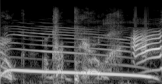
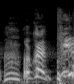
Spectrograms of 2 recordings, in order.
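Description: First: High, loud, slow scream; drawn-out scream. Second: Panicked shout. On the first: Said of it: "repeated, screamed long". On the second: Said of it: "first shout of puke line". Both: Real, not acted.

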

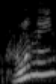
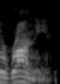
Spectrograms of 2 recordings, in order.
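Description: First: "Running" with an OO vowel, as ROO-ning; Spanish U in "Running"; pronunciation option with U. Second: "running" with an open vowel, as RAH-ning; pronunciation option with O. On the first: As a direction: say "Running" slowly, first syllable like roo. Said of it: "¿cómo se pronuncia". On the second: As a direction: say "running" slowly, first syllable like rah. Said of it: "Es como con O". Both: Shown as a demonstration.

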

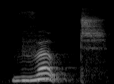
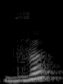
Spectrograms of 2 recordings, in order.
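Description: First: Said in the usual way. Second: V-ote split, onset held; sounded out. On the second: Shown as a demonstration. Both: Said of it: "Help me read".

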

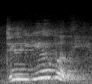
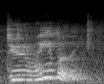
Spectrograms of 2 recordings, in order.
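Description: First: "you" emphasized as the one challenged; stress on you. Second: "we" emphasized as the ones asked; stress on we. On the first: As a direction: lean on "you" in the question. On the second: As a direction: lean on "we" in the question. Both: Shown as a demonstration. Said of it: "The question we want to wrestle with".

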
